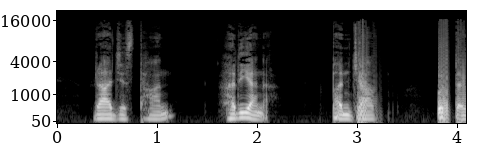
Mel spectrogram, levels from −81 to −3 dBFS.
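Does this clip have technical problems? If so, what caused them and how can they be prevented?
Yes. From 3.0 s to 4.1 s the speech picks up a robotic 100 Hz rattle. This is buffer tearing: the ring buffer's writer and reader have slipped, so about a fifth of each period replays stale audio, hard-joined on both sides. Lock writes to the hardware read position and re-align pointers after any stall.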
